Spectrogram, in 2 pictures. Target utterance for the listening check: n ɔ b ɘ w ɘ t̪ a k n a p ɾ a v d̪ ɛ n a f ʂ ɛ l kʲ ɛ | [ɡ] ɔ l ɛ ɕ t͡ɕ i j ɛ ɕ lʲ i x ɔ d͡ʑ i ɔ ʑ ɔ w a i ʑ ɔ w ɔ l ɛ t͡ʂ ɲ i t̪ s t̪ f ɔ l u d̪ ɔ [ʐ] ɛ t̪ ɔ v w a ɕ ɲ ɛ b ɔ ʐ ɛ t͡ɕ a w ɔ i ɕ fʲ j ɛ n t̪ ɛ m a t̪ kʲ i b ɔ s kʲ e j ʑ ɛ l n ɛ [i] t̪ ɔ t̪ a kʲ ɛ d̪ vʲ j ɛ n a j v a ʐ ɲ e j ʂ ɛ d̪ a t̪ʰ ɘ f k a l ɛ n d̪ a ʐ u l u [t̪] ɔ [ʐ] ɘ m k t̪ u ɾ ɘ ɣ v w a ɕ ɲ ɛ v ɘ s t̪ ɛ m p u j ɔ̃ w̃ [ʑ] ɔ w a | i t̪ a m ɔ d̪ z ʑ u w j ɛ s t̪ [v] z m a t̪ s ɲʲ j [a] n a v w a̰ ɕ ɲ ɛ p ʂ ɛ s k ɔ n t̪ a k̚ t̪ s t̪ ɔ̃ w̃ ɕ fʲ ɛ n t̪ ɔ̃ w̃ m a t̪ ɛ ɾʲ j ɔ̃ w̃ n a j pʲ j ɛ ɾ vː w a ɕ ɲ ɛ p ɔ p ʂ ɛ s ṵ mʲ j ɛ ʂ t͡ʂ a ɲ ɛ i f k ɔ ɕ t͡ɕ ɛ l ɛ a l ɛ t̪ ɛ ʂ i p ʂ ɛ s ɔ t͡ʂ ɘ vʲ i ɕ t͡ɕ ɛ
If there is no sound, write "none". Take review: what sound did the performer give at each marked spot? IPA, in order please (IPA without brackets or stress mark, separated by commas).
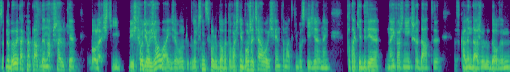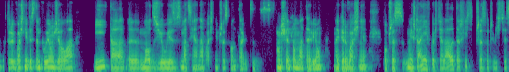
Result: b, v, j, d̪, v, ʑ, v, a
